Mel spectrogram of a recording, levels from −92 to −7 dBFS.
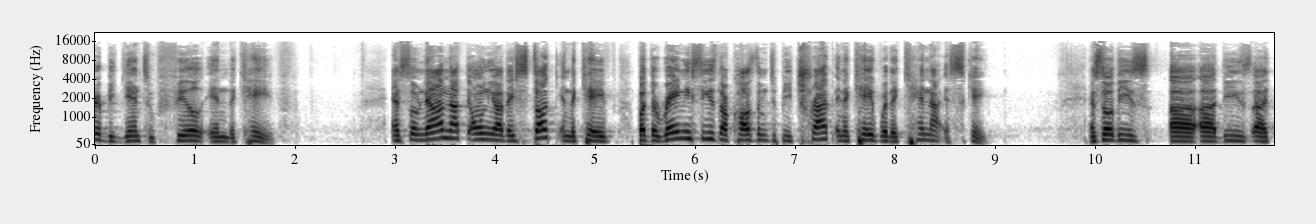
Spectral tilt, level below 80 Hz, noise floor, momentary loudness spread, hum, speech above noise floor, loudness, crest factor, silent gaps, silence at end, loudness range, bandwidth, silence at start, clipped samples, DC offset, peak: -4 dB/octave; -56 dBFS; -68 dBFS; 10 LU; none; 52 dB; -16 LUFS; 16 dB; none; 0.05 s; 5 LU; 16 kHz; 0 s; under 0.1%; under 0.1%; 0 dBFS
